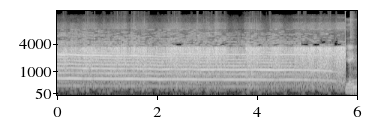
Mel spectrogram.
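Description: A Brazilian football commentator's long held shout of "Gol" on a single sustained note that sags slightly in pitch for nearly six seconds, over a stadium crowd roar, in thin, old broadcast audio. It cuts off sharply near the end.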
